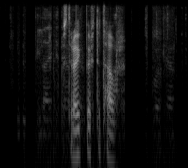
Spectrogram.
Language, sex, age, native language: Icelandic, male, 20-29, Dutch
